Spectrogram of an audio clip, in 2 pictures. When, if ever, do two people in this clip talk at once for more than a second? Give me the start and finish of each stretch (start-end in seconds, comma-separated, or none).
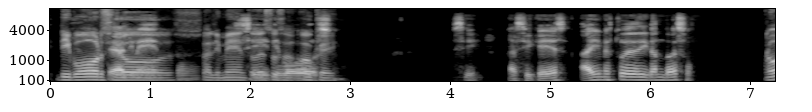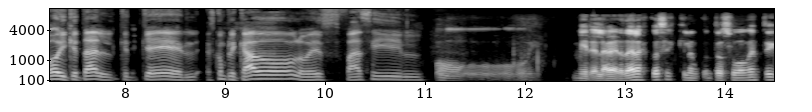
0.5-2.7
